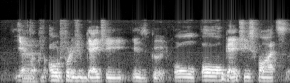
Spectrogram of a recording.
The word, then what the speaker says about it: Gaethje: Gaethje. It's spelled pretty weird, man. Yeah. It's like These fighters, man, I tell you. Yeah, it's Gaethje.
